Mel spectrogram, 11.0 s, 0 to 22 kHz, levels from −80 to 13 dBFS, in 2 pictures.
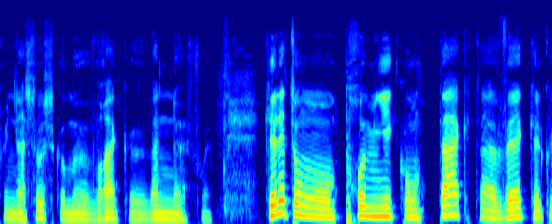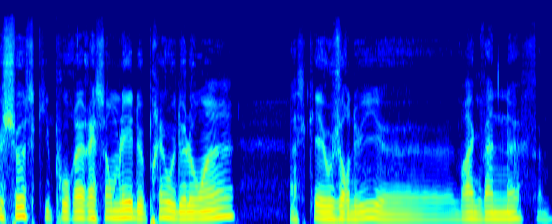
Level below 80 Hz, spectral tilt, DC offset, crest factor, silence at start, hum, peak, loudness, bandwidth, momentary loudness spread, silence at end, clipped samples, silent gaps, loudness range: -46 dBFS; -7.5 dB/octave; under 0.1%; 18 dB; 0.05 s; none; -4 dBFS; -22 LUFS; 14.5 kHz; 14 LU; 0 s; under 0.1%; none; 4 LU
